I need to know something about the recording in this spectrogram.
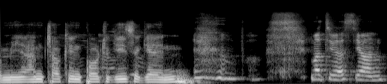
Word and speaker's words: motivación: Motivación, puede ser, claro, correcto. Right, motivación. It's the right way to say it.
